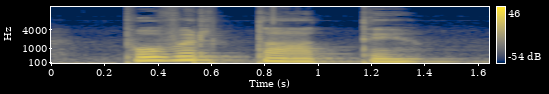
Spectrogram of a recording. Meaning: 1. to turn (change the direction or orientation of) 2. to return, to give back, to restore 3. to repay, to pay back, to reimburse (:money, debt)
- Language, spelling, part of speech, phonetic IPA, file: Ukrainian, повертати, verb, [pɔʋerˈtate], Uk-повертати.ogg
